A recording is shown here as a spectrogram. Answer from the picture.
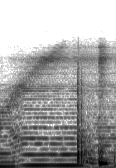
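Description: Korg Electribe MX groovebox playing a techno pattern: a sustained, distorted synth note whose filter opens, brightening over the first second and a half. Sharp drum-machine hits come in near the end.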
